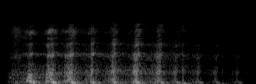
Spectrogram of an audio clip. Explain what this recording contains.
Tunnel laugh
Recording of a laugh with reverb and a somewhat demonic feel to it.
creepy, echo, evil, horror, laugh, scary, tunnel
